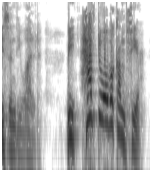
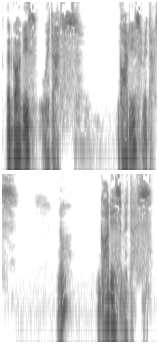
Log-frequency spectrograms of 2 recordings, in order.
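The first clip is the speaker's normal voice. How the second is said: soft repetition; 8 semitones lower, 12 dB quieter, slower than usual. Real, not acted. Preacher to congregation, hushed and slow. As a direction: drop to a hushed, slow repeat.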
